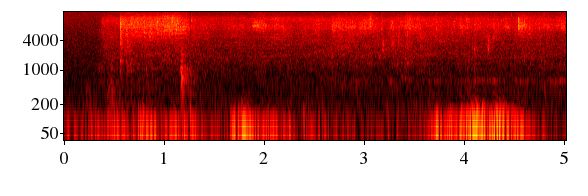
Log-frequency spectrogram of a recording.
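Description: Three cups of rice being rinsed in water: splashing, swishing water and gritty stirring come in uneven bursts, with a louder slosh near the end, and short moments of quiet in between.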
